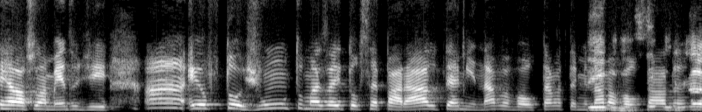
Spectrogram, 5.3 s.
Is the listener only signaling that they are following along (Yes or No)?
No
